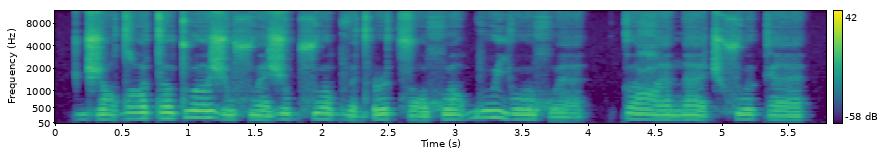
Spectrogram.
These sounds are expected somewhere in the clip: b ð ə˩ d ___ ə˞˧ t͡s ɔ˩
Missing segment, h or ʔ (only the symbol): ʔ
